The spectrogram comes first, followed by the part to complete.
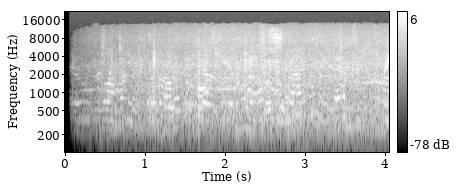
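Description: Several people talking at once in indistinct chatter, with no single clear voice, starting just after the clip begins.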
